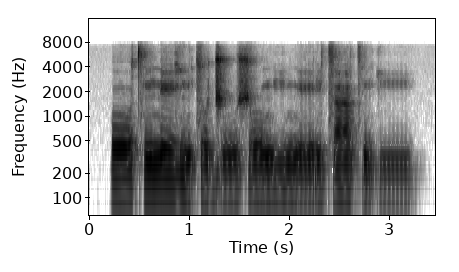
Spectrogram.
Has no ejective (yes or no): yes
